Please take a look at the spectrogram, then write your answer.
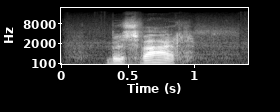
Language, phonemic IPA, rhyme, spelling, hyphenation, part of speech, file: Dutch, /bəˈzʋaːr/, -aːr, bezwaar, be‧zwaar, noun / verb, Nl-bezwaar.ogg
- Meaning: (noun) 1. objection 2. difficulty, obstacle; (verb) inflection of bezwaren: 1. first-person singular present indicative 2. second-person singular present indicative 3. imperative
